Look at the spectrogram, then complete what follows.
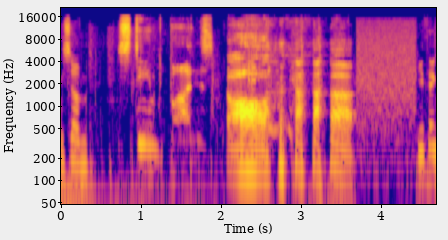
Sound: straining; laughing; Static

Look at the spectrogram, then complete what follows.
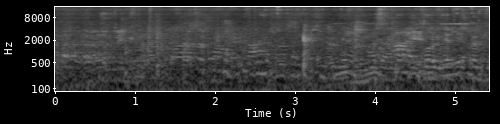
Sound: people chattering

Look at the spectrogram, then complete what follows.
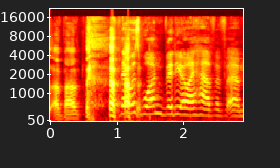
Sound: laughs loudly

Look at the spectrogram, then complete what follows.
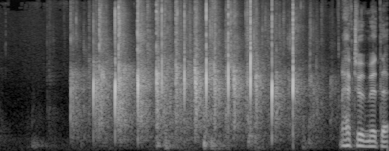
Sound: audience applauding

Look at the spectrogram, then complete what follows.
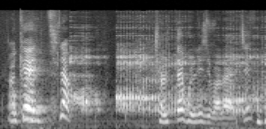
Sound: growling

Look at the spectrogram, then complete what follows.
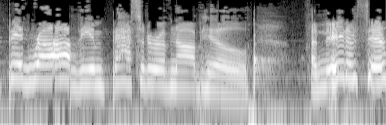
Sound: pops lips

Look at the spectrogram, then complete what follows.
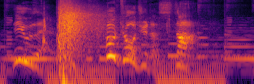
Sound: whip cracking

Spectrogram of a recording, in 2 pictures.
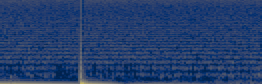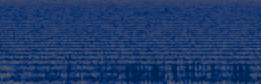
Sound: silence

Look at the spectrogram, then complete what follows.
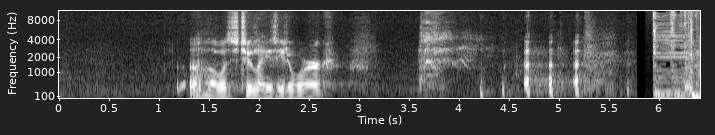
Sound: laughs

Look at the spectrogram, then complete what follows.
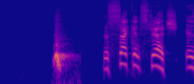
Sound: air whooshes

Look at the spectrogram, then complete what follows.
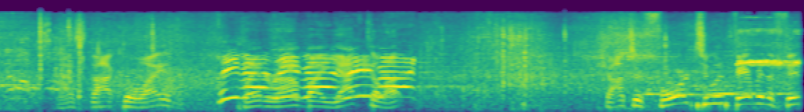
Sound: chuckling

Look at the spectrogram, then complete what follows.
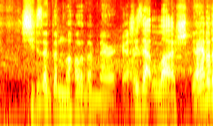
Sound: laughs

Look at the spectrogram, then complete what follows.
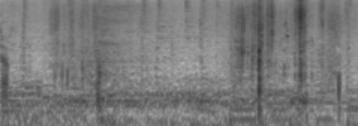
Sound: snow crunching

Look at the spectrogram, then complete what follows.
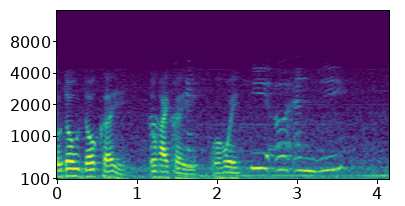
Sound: mandarin

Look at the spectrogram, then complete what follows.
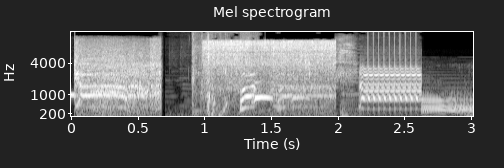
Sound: screams in agony

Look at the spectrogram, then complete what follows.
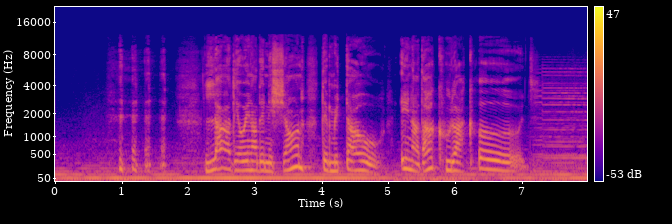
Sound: laughing

